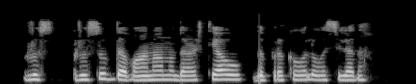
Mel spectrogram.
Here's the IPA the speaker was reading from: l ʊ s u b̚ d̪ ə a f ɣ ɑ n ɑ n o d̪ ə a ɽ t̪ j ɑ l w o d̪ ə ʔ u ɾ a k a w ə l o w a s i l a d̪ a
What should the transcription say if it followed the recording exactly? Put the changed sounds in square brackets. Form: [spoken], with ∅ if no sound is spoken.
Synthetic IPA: [ɾ] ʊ s u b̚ d̪ ə a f ɣ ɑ n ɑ n o d̪ ə a ɽ t̪ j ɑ [∅] w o d̪ ə [p] u ɾ a k a w ə l o w a s i l a d̪ a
